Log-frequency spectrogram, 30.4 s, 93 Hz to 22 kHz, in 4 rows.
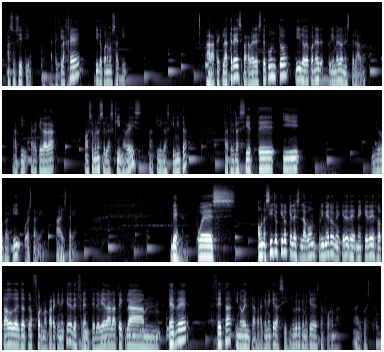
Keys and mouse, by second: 0.7 g, 4.5 KP_3, 5.6 middle click, 6.6 middle click, 7.4-9.0 drag, 9.2 middle click, 10.2 middle click, 10.9 shift+middle click, 12.0 KP_7, 13.9 g, 15.9-17.0 middle drag, 17.8-19.5 shift+middle drag, 26.1 r, 28.7 right click, 29.7 right click.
